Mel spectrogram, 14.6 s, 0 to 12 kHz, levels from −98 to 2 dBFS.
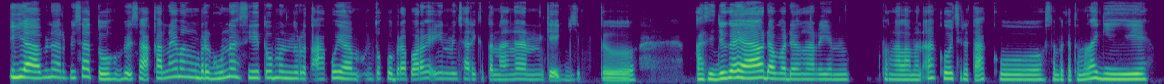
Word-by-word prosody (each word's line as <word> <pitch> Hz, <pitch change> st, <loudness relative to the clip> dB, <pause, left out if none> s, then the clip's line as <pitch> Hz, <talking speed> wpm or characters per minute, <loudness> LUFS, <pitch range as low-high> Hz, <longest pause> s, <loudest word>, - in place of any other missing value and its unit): Iya, 280 Hz, 0 st, +8 dB, 0.2 s
benar, 285 Hz, -1 st, -3 dB
bisa 260 Hz, +5 st, -2 dB
tuh, 210 Hz, -7 st, -1 dB
bisa 220 Hz, +2 st, -1 dB
karena 260 Hz, +5 st, -2 dB
emang 305 Hz, -1 st, -2 dB
berguna 250 Hz, +4 st, 0 dB
sih, 260 Hz, -1 st, -3 dB
itu 260 Hz, -, -5 dB
menurut 240 Hz, -2 st, -2 dB
aku 235 Hz, +4 st, -3 dB
ya, 225 Hz, -3 st, +2 dB
untuk 210 Hz, +1 st, -12 dB
beberapa 210 Hz, -1 st, -2 dB
orang 225 Hz, +3 st, -2 dB
yang 245 Hz, -, -7 dB
ingin 225 Hz, -, -9 dB
mencari 215 Hz, -1 st, -7 dB
ketenangan, 195 Hz, +1 st, -7 dB
kayak -, -, -2 dB
gitu. 85 Hz, -, -4 dB, 0.8 s
Makasih 210 Hz, 0 st, +2 dB
juga 250 Hz, +3 st, +7 dB
ya, 255 Hz, +1 st, +8 dB
udah 240 Hz, -1 st, +4 dB
mau 220 Hz, -, -2 dB
dengerin 205 Hz, -1 st, -4 dB, 0.4 s
pengalaman 190 Hz, -2 st, -4 dB
aku, 245 Hz, -2 st, 0 dB
cerita 205 Hz, -1 st, -4 dB
aku, 215 Hz, -1 st, -12 dB, 0.6 s
sampai 190 Hz, -2 st, -5 dB
ketemu 190 Hz, +2 st, -4 dB
lagi. 210 Hz, -2 st, +4 dB
215 Hz, 145 wpm, -25 LUFS, 205-245 Hz, 0.8 s, Iya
